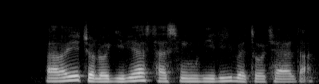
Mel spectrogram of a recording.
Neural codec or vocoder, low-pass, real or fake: codec, 24 kHz, 0.9 kbps, WavTokenizer, medium speech release version 1; 9.9 kHz; fake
